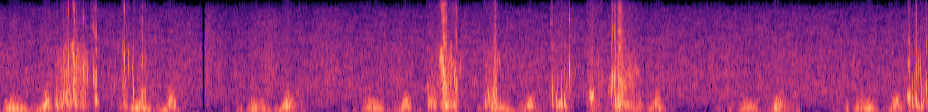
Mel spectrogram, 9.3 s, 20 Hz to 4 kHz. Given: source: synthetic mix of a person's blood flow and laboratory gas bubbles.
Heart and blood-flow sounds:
Doppler ultrasound of blood flow; precordium
0.53-1.02 s: bubbles
1.20-1.49 s: bubbles
4.25-4.62 s: bubbles
4.83-5.02 s: bubbles
5.50-5.74 s: bubbles
5.86-6.03 s: bubbles
6.05-6.43 s: bubbles
9.04-9.29 s: bubbles
From the record:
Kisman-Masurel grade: 332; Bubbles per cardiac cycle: rolling drumbeat, 9 or more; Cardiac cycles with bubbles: 50 to 99%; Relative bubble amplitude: moderate (0.250 to 0.450); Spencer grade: 3 (all of the cardiac periods contain showers or single bubble signals, but not dominating or overriding the cardiac motion signals); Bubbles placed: only in the low amplitude regions of the cardiac cycle

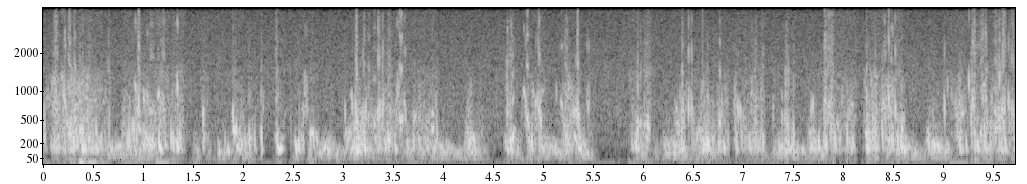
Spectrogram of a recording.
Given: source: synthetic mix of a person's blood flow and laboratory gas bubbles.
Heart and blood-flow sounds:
Doppler ultrasound of blood flow; precordium
0.00-0.68 s: bubbles
0.77-1.44 s: bubbles
1.56-1.67 s: bubbles
1.78-2.23 s: bubbles
2.29-2.46 s: bubbles
2.49-2.77 s: bubbles
2.98-3.97 s: bubbles
4.59-5.04 s: bubbles
5.10-5.49 s: bubbles
5.85-6.09 s: bubbles
6.17-6.86 s: bubbles
6.89-7.23 s: bubbles
7.27-7.56 s: bubbles
7.64-8.14 s: bubbles
8.19-8.64 s: bubbles
8.81-8.91 s: bubbles
8.99-9.73 s: bubbles
From the record:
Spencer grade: 4 (maximum detectable bubble signal sounding continuously throughout systole and diastole of every cardiac period, and overriding the amplitude of the normal cardiac signals); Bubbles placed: anywhere in the cardiac cycle

